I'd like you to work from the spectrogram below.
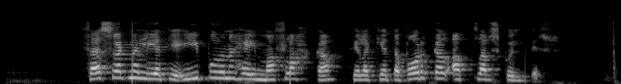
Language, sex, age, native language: Icelandic, female, 40-49, Icelandic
